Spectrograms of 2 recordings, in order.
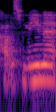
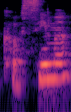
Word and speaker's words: Kima: Kima which I pretty pretty sure I said her name wrong I keep doing that keep calling her cosmina it's Kima the party doesn't have to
